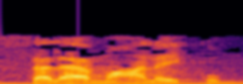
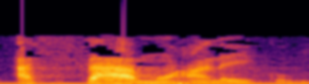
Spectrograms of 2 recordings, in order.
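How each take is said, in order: First: The first word keeps its 'l' sound. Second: The first word drops its 'l' sound. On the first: Peace be upon you. The speaker calls it right. "mestinya assalamu alaikum" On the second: Woe be upon you. The speaker calls it wrong. "dikurangi lamnya"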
